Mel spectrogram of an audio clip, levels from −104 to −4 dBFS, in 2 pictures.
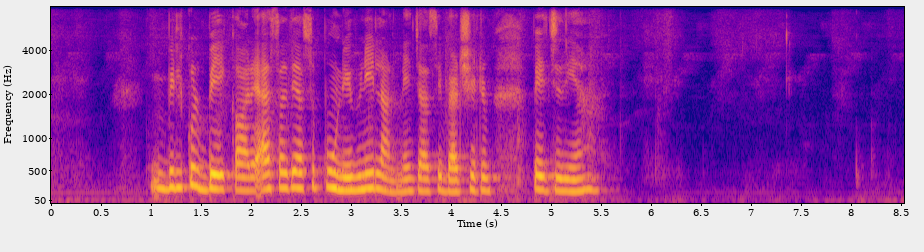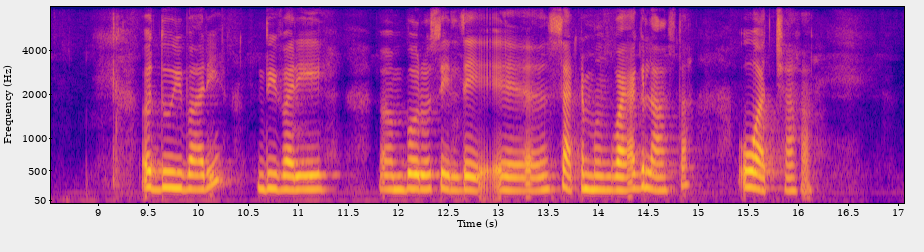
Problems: constant background noise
